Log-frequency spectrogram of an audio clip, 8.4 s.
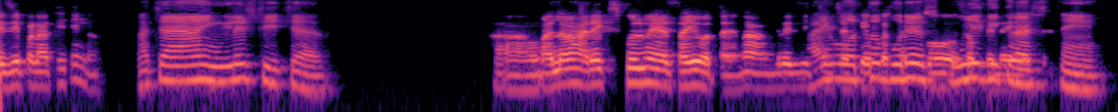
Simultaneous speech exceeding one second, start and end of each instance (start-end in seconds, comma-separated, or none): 6.1-7.9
